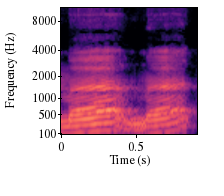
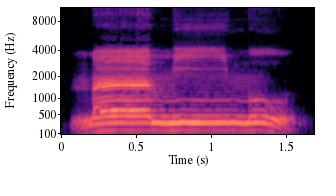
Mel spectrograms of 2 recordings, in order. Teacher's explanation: kemudian mimnya tipis ya tipis dan satu harakat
